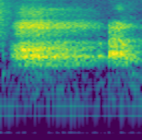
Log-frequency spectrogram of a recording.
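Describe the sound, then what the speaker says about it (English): A person takes a slow, audible deep breath in through the nose, close and breathy, followed by a second shorter intake. "Deep breath in."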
